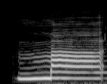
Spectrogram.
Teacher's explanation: it's a flat tone. It's really sung. Yeah. Compared with English speech, it's really more like song. · Term: first tone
